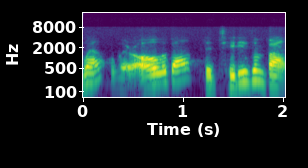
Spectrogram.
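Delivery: cultured, resonant, rich, well-educated professorial lecturer voice. Imitating a professor's well-educated sounding voice saying a crude slogan. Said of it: "just that resonance and tone in their voice be like".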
